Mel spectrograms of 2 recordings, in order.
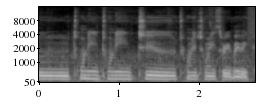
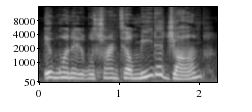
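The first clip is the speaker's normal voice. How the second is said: loud and higher, alarmed; 5 semitones higher, 9 dB louder than usual. Real, not acted. Telling viewers about the ghost, loud and alarmed. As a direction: voice jumping up with alarm. Building to scary climax.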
